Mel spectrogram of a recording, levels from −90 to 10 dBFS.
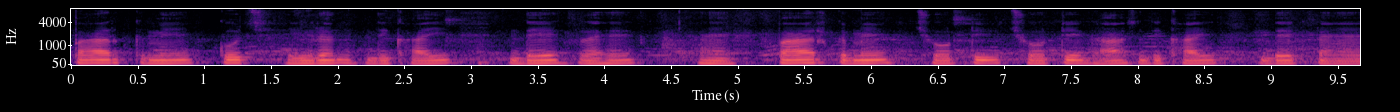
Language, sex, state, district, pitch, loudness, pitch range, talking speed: Hindi, male, Uttar Pradesh, Ghazipur, 105 Hz, -32 LUFS, 95-110 Hz, 120 wpm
